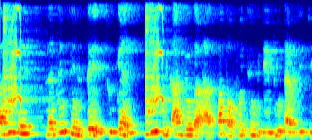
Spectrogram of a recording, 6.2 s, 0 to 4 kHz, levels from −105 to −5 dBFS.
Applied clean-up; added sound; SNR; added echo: none; Musical instrument; 13 dB; reverberation time 0.7 s.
